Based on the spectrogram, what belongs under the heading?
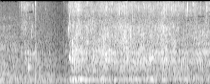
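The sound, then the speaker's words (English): Water is poured in a steady stream, starting softly and then swelling into a fuller, splashing flow after a brief moment. Fairly loud, with no talking. “Let's add some water, man.”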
